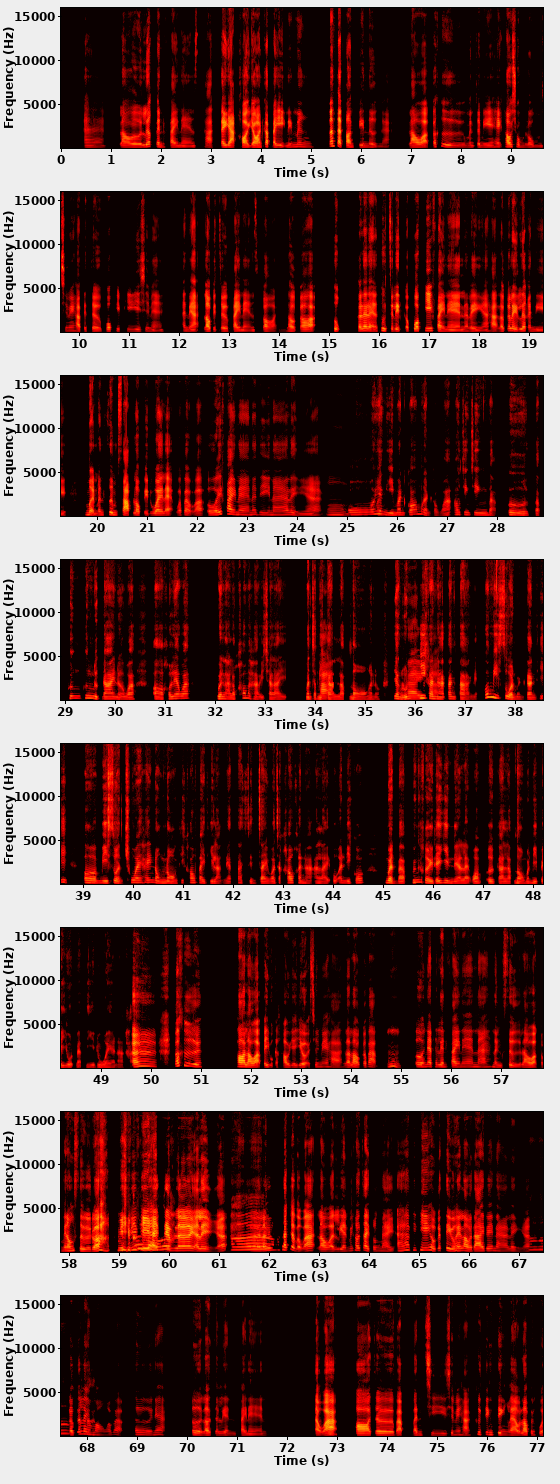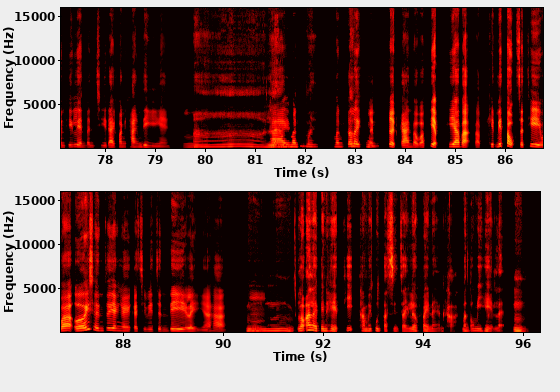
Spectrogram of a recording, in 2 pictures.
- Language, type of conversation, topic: Thai, podcast, คุณช่วยเล่าเหตุการณ์ที่เปลี่ยนชีวิตคุณให้ฟังหน่อยได้ไหม?
- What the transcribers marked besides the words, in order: tapping; laughing while speaking: "ด้วย มีพี่ ๆ ให้เต็มเลย"; surprised: "อ้าว เหรอ ?"; drawn out: "อา"; other background noise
